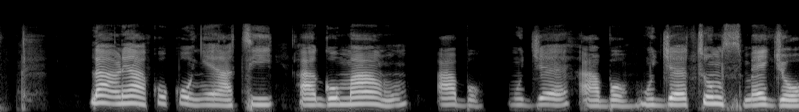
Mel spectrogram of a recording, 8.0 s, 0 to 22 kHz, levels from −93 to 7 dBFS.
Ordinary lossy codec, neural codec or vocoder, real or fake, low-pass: none; none; real; 9.9 kHz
